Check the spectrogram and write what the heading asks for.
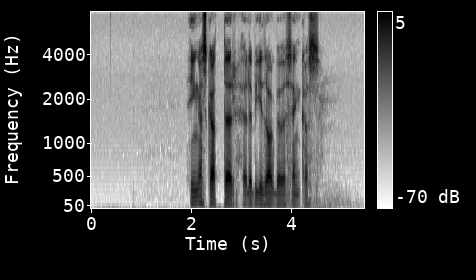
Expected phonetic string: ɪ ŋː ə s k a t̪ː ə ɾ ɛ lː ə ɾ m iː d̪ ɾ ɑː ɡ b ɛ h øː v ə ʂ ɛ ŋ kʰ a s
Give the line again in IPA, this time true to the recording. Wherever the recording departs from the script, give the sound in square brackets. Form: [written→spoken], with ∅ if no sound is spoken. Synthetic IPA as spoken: ɪ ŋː [ə→a] s k a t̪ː ə ɾ ɛ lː ə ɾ [m→b] iː d̪ ɾ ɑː ɡ b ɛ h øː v ə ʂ ɛ ŋ kʰ a s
